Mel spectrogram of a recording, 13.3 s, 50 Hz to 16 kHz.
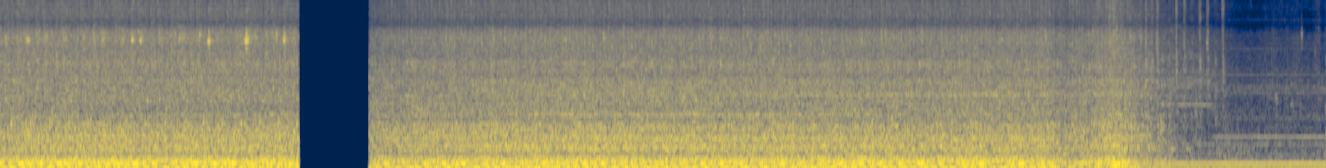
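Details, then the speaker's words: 2008 Cadillac Escalade with random shutdowns, codes P0335/P0336 (crank position sensor): steady idle, then it abruptly cuts out when the crank sensor wiring behind the starter is wiggled; stalling, owner suspects a faulty connector. "See right there, it turned off. So, I believe the connector probably has a problem."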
